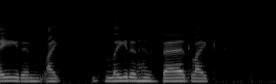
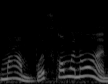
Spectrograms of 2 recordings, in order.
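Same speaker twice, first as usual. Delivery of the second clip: put-on startled child; 9 semitones higher than usual. Daughter woken, alarmed, voiced by mother.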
